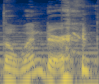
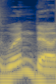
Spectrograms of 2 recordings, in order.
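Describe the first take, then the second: First: The word ends with an 'er' sound. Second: The word ends with an 'oh' sound. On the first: The speaker calls it wrong. "You you you said the winder" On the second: The speaker calls it right. "It's window"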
